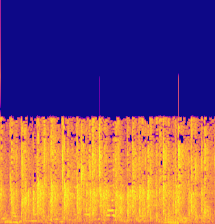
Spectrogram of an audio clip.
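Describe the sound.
An audience at a group discussion gives a round of applause for a participant's mother, clapping steadily for several seconds, a dense, even patter of many hands at a fairly loud level, with some voices murmuring underneath.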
